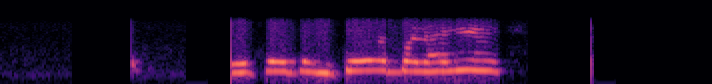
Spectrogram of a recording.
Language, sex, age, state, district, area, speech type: Hindi, female, 60+, Uttar Pradesh, Sitapur, rural, conversation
